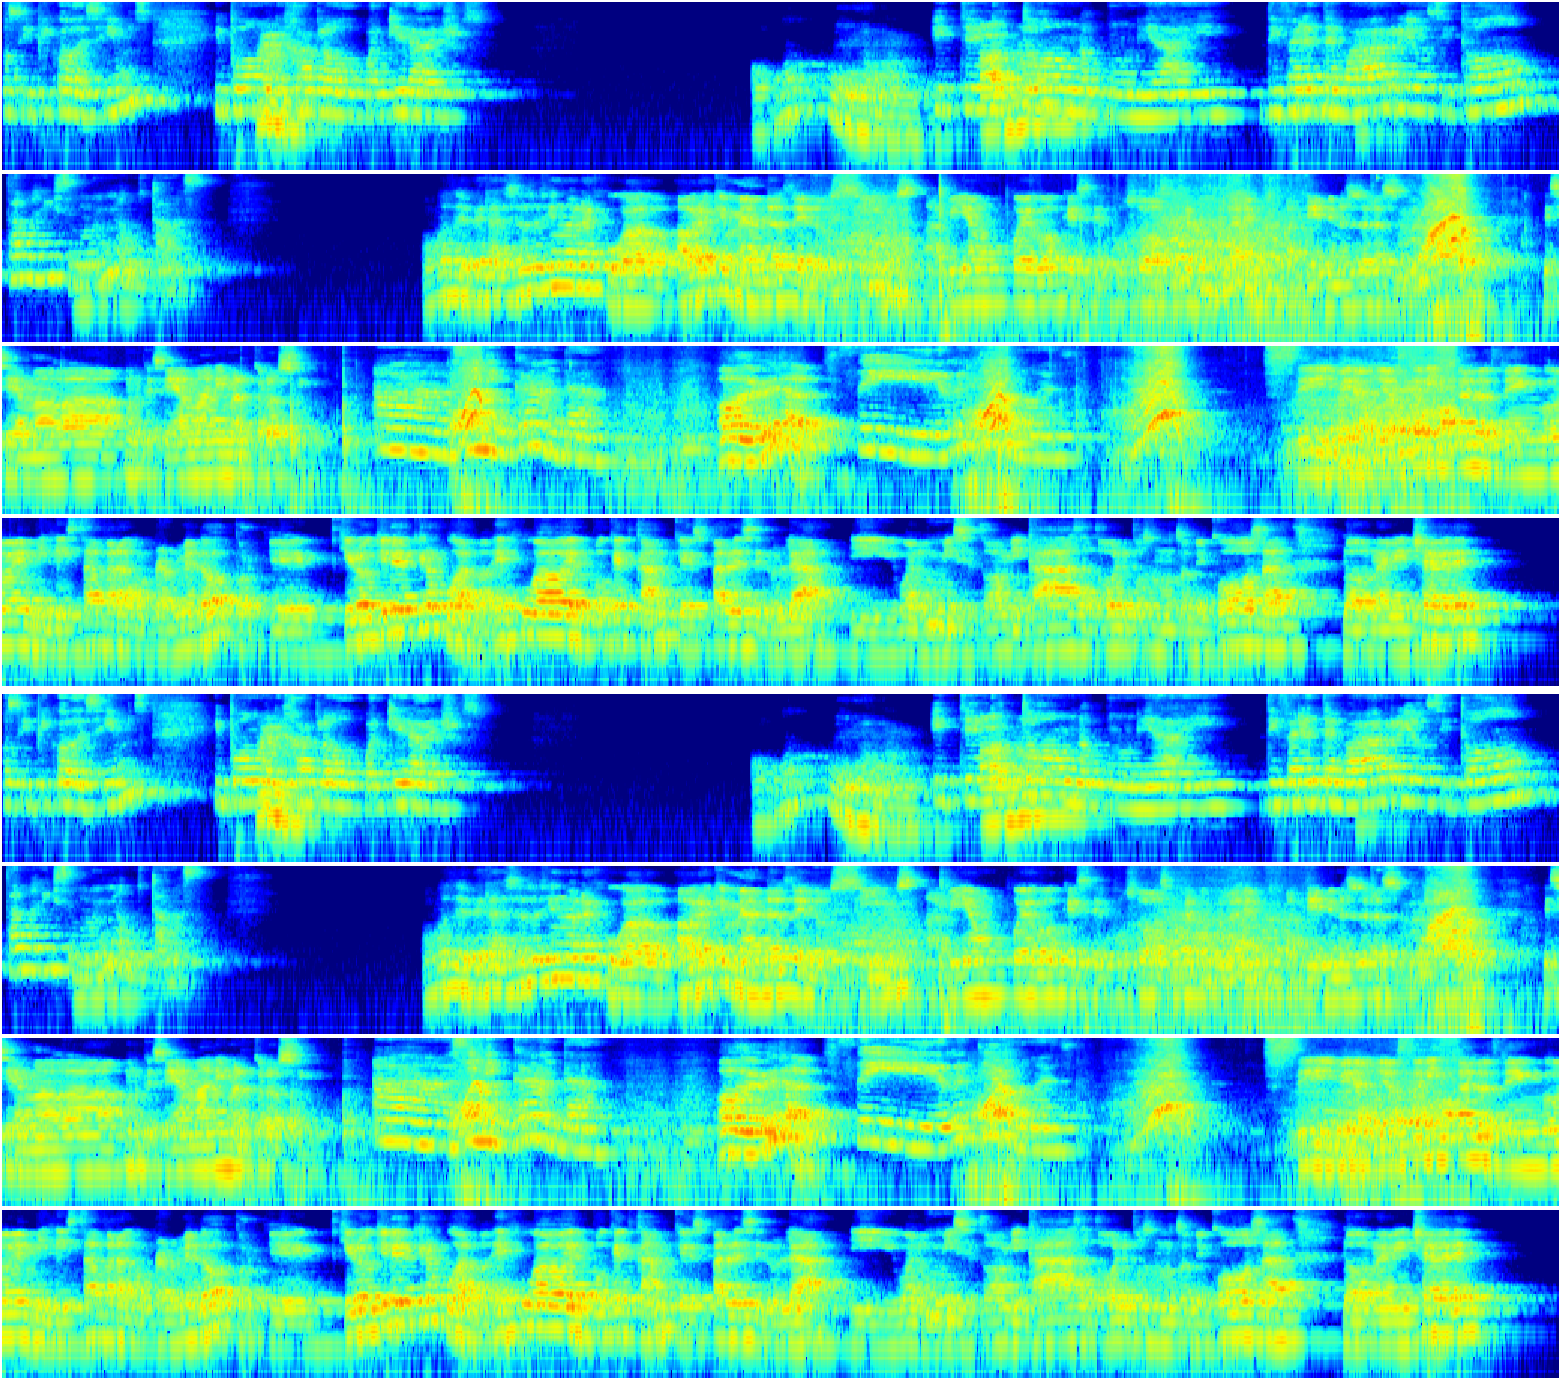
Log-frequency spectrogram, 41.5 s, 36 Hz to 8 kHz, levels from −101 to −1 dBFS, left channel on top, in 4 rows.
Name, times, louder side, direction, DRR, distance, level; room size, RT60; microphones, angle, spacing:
voice 1, 0.0-3.2 6.2-8.1 8.4-10.1 10.4-11.7 23.2-24.8 26.5-27.9 37.3-37.5, right 1 dB, 50° right, -3 dB, 1.1 m, -39 dB
voice 2, 5.0-6.1 6.5-7.1 10.9-11.1 13.2-22.8 25.5-26.3 29.2-40.9, left 1 dB, ahead, -5 dB, 0.5 m, -35 dB
Zipper (clothing), 15.8-16.8 17.1-17.3 17.6-19.3 19.5-20.5 21.1-21.2 21.8-21.9 22.3-22.4 22.7-22.8 23.0-23.1 23.7-24.1 24.5-24.6 24.8-26.1 27.1-28.7 29.3-30.7, left 4 dB, 65° left, 0.4 m, -34 dB
3.0 x 2.5 x 2.3 m, 0.72 s
head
